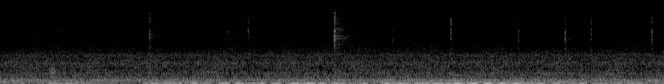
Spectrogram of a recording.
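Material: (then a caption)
Soap. A small craft knife scores diagonal lines into the surface of a solid white-cream rectangular bar of soap, held by a hand with long orange nails on a blue mat. Soft, irregular ticking scratches and bright little cutting clicks sit over a steady low rumble.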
